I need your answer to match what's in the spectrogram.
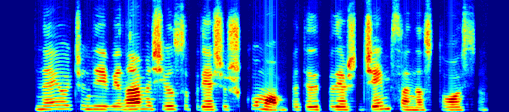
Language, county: Lithuanian, Marijampolė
